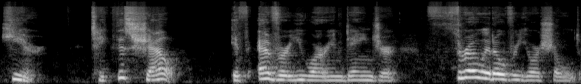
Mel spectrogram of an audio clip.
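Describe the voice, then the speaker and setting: Using a put-on character voice, a woman speaks fairly slowly at a medium pitch. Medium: read story.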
